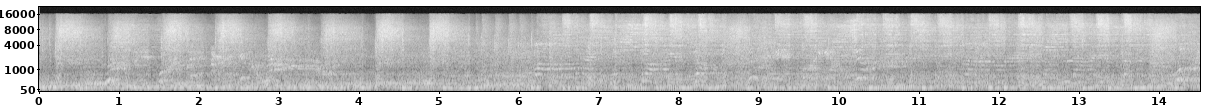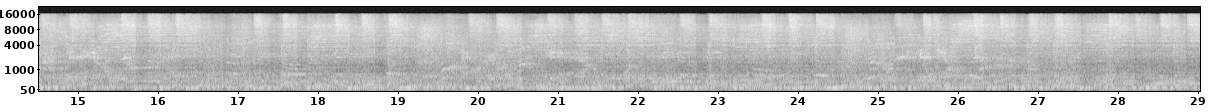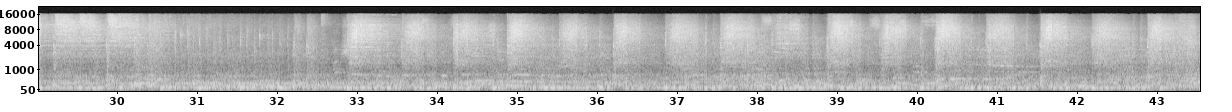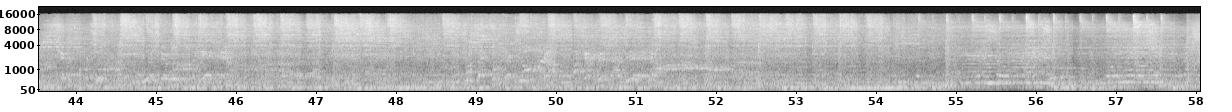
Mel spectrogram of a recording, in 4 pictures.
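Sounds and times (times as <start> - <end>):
singer's vocals: 0.0 - 4.0, 6.0 - 28.2, 32.6 - 58.0
bass guitar: 0.0 - 58.0
distorted electric guitars: 0.0 - 58.0
drum kit: 0.0 - 58.0.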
